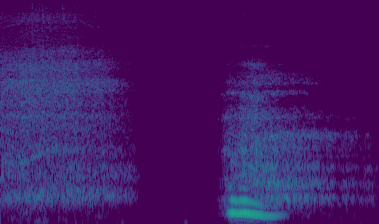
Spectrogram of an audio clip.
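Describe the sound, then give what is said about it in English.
A deep breath taken while sitting up straight in a relaxation exercise: a long airy inhale, a brief silent pause, then a slower exhale that starts with a soft voiced sigh and fades away. “with a joyful, relaxed, brave posture, take a deep breath.”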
